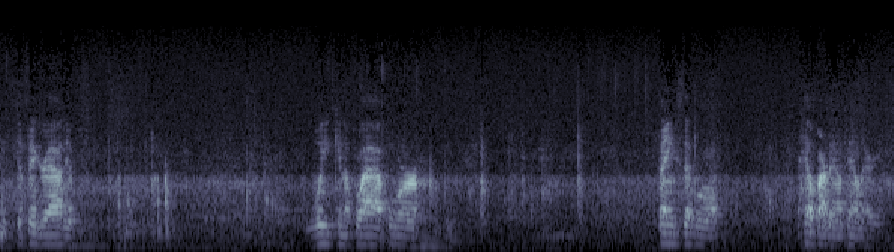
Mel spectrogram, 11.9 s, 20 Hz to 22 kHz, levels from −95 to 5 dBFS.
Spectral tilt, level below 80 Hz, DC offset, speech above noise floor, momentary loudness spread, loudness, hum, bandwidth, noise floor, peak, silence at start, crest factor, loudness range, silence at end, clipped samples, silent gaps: -3.5 dB/octave; -86 dBFS; under 0.1%; 25 dB; 26 LU; -33 LUFS; none; 15 kHz; -58 dBFS; -14 dBFS; 0 s; 24 dB; 12 LU; 0 s; under 0.1%; none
